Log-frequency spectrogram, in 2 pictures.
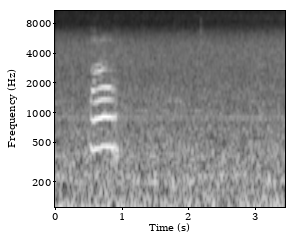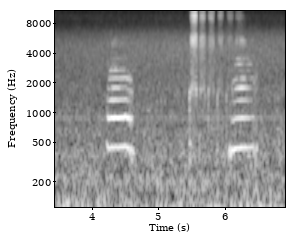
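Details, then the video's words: Cat meowing for food in the early morning, about 5 a.m.: three evenly shaped, slightly falling meows, with a quick metallic rattle between the last two. "Cute cat meowing"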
